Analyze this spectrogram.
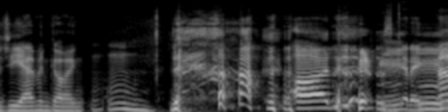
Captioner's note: laughs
